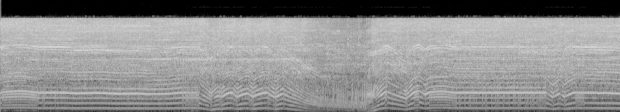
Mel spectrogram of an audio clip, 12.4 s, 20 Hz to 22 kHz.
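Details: Husqvarna 362XP Special chainsaw with Walbro carb, tuned safely rich, cutting firewood. Revs climb and dip repeatedly, breaking into a burbling gargle instead of a clean scream near 11,500–12,000 rpm. It four-strokes at the limit because of the wrong ignition coil installed by a previous owner.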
